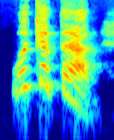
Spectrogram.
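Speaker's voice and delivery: ordinary delivery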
